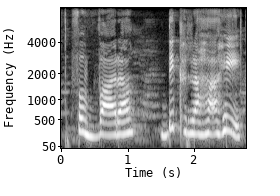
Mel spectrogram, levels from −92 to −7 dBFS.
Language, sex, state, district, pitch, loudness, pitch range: Hindi, female, Madhya Pradesh, Bhopal, 230 Hz, -13 LUFS, 215-280 Hz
